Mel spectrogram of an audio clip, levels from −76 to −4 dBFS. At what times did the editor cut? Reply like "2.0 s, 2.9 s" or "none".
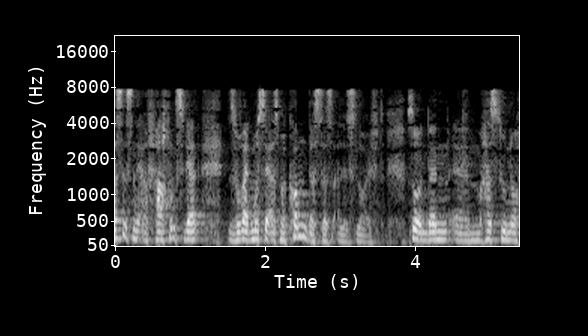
none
